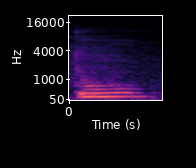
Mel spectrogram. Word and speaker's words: 都: Déjà, il faut que je vous apprenne une chose pour son étymologie, c'est que sa deuxième prononciation dans le dictionnaire chinois, c'est tu.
